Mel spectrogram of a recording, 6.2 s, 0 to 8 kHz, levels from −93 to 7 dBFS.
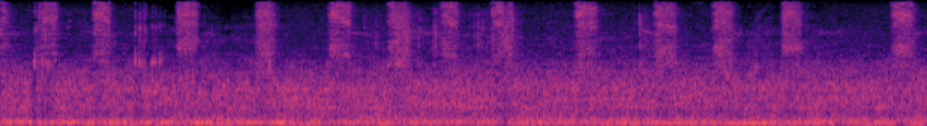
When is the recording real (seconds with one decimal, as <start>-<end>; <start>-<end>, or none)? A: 0.0-0.9; 1.9-4.8; 5.5-6.2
